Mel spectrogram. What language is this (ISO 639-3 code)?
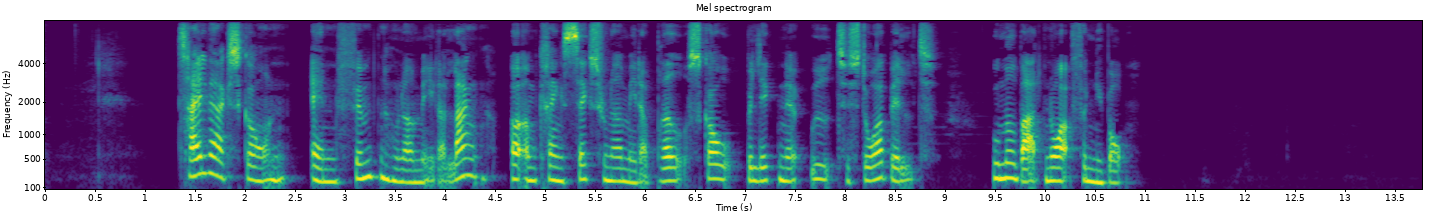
dan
